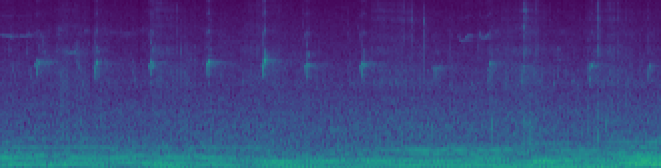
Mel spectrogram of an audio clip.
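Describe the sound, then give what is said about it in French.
Birdsong outdoors on the high wooded slopes of la Liose: a bird repeats short, high chirps at a steady, quick pace, with occasional other calls, all set over a constant low rumbling background. No one speaks. “Les oiseaux et acheminés, vous saluent bien, auditeurs.”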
